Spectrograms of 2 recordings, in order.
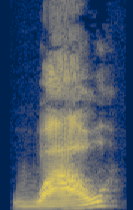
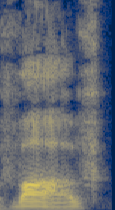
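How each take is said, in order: First: The name begins with a W sound. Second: The name begins with a V sound. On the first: This is the classical Hebrew pronunciation. "So this is the W sound in Hebrew" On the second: This is the modern Hebrew pronunciation. "if you're learning modern Hebrew, this has a V sound"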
